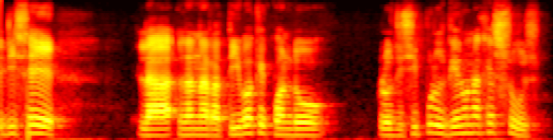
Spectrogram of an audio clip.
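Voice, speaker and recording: A man's voice: a little high, darkish tone. A man preaching a sermon as pastor, earnest and often repeating words as he searches for his phrasing.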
